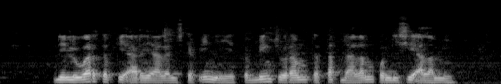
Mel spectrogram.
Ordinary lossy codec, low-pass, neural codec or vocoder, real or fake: AAC, 48 kbps; 9.9 kHz; none; real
